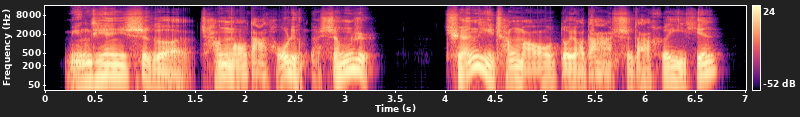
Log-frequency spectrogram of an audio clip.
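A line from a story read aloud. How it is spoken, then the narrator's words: Hushed voice. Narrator (Chinese): 龙少爷压低声音说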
